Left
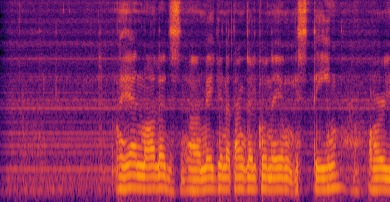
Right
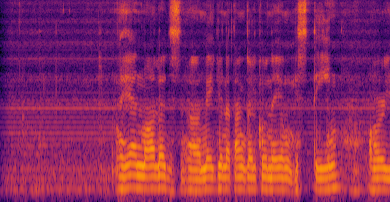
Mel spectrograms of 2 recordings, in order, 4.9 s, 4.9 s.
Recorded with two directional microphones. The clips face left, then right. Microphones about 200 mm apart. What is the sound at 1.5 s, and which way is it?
Speech, 10° left (ahead or behind).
